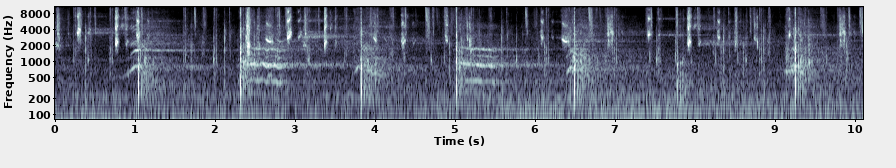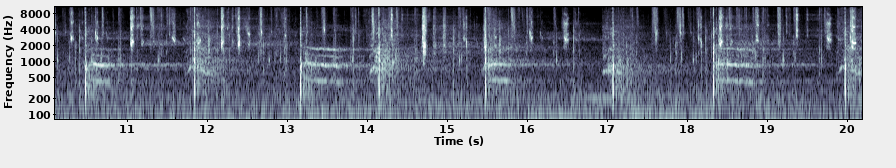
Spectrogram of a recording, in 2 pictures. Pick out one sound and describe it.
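Tennis rackets strike a ball in a steady rally, with sharp pops every second or so.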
